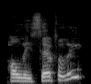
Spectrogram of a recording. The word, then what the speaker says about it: Polycephaly: And the track you're talking about, I think you pronounce it Polycephaly.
